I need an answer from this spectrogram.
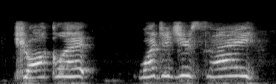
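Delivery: put-on cartoon-style elderly lady voice. Recalling an episode where characters sold chocolate, SpongeBob old lady impression. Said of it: "I could probably do an impression of that one... the old lady".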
